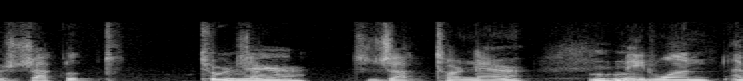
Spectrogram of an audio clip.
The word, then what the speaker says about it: Jacques Tourneur: Jacques Letourneau, I forgot how to say his name. The director, Jacques Tourneur.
